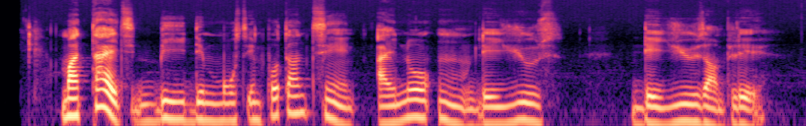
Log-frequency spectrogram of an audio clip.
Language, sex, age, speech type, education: Nigerian Pidgin, male, 30-45, spontaneous, secondary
